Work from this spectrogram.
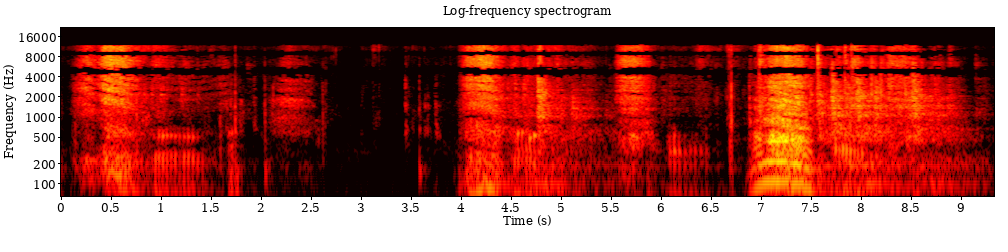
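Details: A caged brown bear, described as aggressive, gives harsh, rumbling roars in several bursts separated by brief pauses. It was filmed during a close encounter with a person.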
